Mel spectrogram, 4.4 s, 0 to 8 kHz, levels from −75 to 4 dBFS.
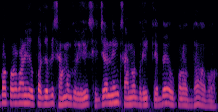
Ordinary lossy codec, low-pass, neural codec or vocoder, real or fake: none; none; codec, 16 kHz, 2 kbps, FreqCodec, smaller model; fake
